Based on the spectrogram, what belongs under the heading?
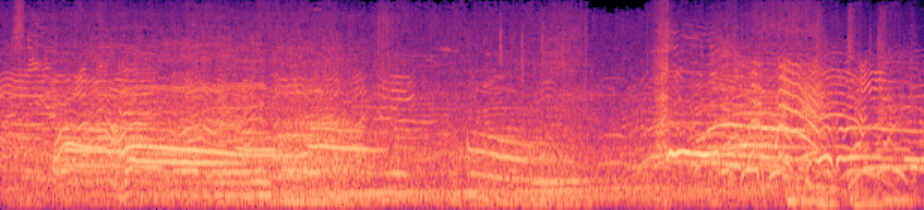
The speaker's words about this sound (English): But the cheer that all the parents let out once the kids' bus drove away.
